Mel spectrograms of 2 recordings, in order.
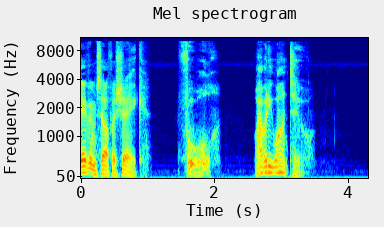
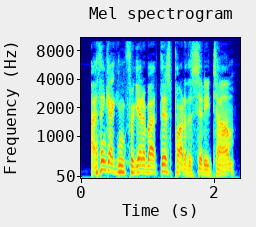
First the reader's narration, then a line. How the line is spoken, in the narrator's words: he shouted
